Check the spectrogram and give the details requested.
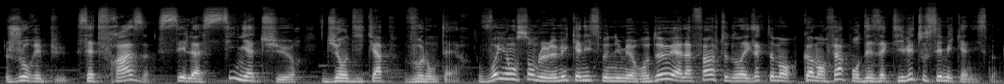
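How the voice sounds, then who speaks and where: A man coaching viewers on psychology, explaining ideas in a direct, teaching way. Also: on the high side. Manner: didactic, addresses viewer directly, lists examples.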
